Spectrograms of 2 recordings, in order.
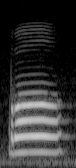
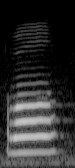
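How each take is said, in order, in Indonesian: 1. Bunyi r digetarkan hanya dengan sedikit getaran. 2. Bunyi r digetarkan hanya dengan sedikit getaran.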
